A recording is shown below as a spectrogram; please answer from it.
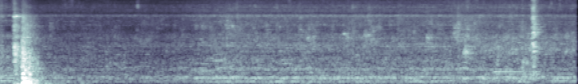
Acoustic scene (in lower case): restroom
